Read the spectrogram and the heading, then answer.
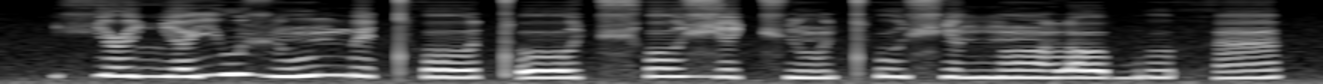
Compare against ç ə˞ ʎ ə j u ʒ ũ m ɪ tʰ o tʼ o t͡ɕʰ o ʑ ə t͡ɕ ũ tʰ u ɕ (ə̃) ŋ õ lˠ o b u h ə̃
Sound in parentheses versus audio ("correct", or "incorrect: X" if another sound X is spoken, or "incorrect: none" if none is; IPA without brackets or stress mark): correct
